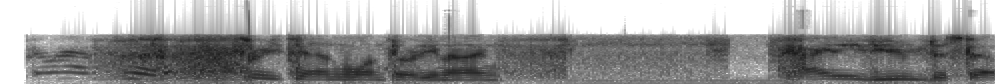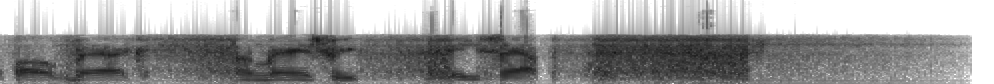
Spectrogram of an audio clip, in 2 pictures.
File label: police radio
